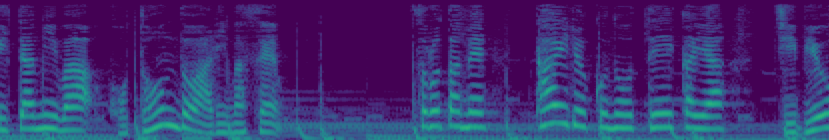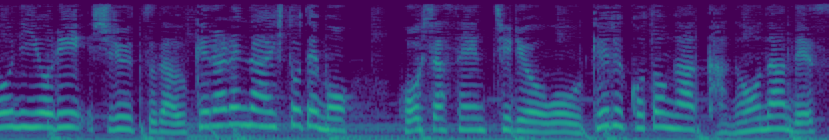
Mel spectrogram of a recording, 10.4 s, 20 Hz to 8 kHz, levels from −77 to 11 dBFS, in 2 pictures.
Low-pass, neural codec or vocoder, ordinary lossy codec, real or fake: 7.2 kHz; none; MP3, 64 kbps; real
